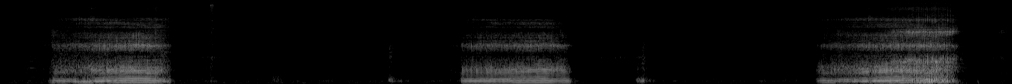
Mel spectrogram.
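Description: Three loud, rumbling snores about a second long each, roughly 15 a minute, with quiet breathing between; plain snoring.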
